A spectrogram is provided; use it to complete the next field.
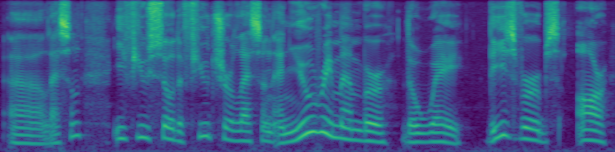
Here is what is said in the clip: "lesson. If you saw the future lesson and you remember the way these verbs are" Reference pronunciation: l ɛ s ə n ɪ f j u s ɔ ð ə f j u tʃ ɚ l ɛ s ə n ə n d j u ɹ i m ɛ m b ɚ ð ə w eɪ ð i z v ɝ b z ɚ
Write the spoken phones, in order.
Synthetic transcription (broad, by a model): l ɛ s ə n ɪ f j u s ɔ ð ə f j u tʃ ɚ l ɛ s ə n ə n j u ɹ i m ɛ m b ɚ ð ə w eɪ ð i z v ɝ b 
